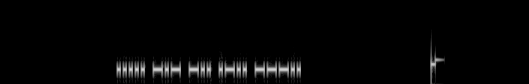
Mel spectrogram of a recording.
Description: Morse code, heard as a keyed tone, about 39 wpm, 700 Hz. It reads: 5KDL8
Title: Code Groups - 5 Letter:Numbers - 40wpm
